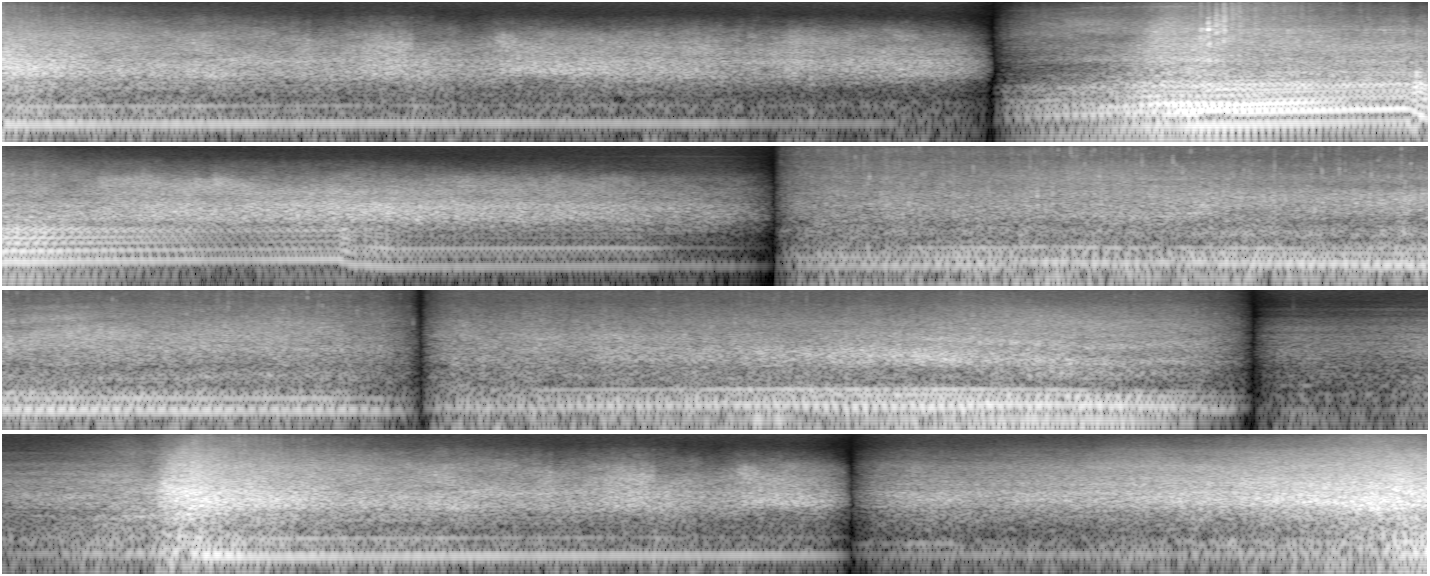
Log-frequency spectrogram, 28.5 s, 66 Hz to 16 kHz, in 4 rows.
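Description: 2017 Porsche Panamera Turbo's 4.0-litre twin-turbo V8 heard in several short takes that cut off abruptly, mostly running steadily with tyre and road noise. About six seconds in, a loud drive-by comes through: the engine note rises, then drops in steps as it changes up. Two more passes swell up near the end.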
